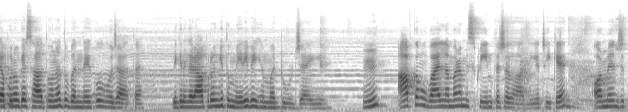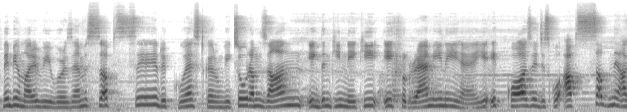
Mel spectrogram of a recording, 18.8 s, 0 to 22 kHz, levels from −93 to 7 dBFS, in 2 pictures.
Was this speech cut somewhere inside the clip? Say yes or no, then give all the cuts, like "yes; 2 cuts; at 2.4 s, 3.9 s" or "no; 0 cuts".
yes; 2 cuts; at 5.8 s, 12.9 s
